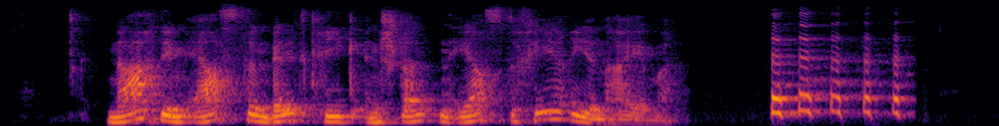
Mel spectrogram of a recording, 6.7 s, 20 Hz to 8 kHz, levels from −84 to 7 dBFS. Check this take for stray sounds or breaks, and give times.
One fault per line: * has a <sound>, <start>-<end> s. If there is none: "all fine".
* has a laugh, 5.1-6.1 s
